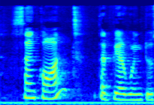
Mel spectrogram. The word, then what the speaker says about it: cinquante: 51, as 50 is pronounced cinquante, that we are going to see.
